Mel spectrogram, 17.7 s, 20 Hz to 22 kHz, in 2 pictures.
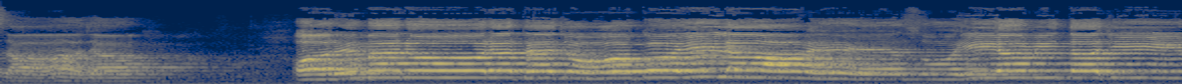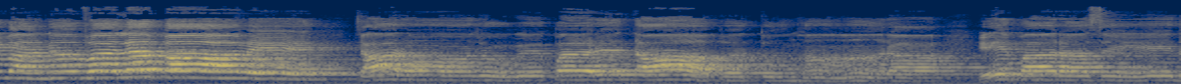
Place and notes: Jaisalmer, Gadisar lake temple
gadisar lake temple sur le tournage de RANI
9 December 2010, 14:45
